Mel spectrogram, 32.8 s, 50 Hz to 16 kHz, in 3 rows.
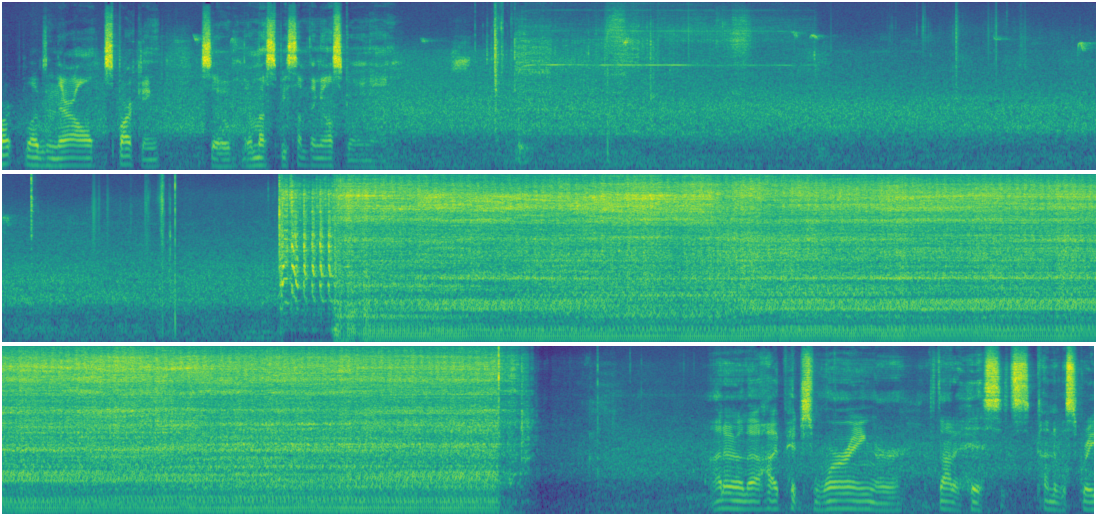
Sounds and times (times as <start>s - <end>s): Motorcycle: 4.9s - 8.3s, 13.7s - 28.1s.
